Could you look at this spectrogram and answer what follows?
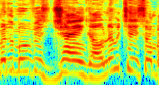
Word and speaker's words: Django: The name of the movie is Django. The word looks like Django, but the D is silent. The name of the movie is Django.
